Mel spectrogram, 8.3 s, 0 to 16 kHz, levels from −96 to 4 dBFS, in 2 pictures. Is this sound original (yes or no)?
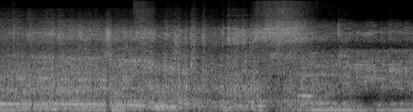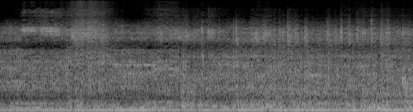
no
